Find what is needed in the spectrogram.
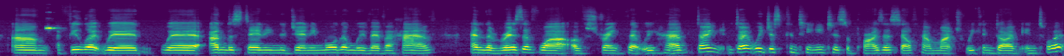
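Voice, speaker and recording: Barely pausing, a woman with an Australian accent speaks at a moderate pace in a fairly low pitch with fairly even intonation. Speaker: tarot reader. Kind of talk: spiritual reading monologue. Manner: halting, with many fillers and repeats.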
